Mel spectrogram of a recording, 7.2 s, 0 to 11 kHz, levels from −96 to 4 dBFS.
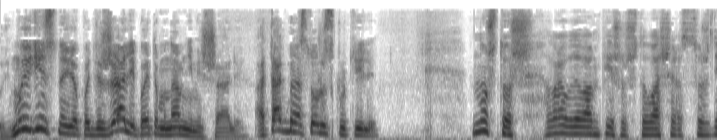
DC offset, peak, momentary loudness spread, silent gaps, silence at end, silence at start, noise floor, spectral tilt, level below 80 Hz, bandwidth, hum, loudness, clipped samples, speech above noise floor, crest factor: under 0.1%; -6 dBFS; 8 LU; none; 0 s; 0 s; -46 dBFS; -5 dB/octave; -52 dBFS; 8.8 kHz; none; -23 LUFS; under 0.1%; 24 dB; 16 dB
